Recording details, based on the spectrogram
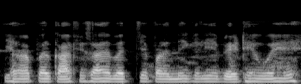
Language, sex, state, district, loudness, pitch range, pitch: Hindi, male, Bihar, Jahanabad, -17 LUFS, 130-135 Hz, 130 Hz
